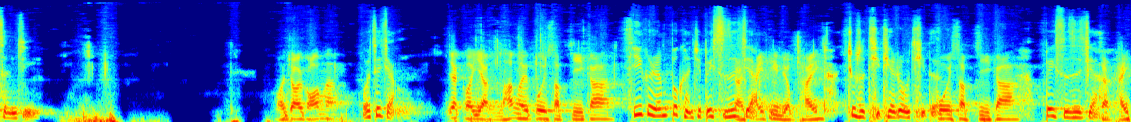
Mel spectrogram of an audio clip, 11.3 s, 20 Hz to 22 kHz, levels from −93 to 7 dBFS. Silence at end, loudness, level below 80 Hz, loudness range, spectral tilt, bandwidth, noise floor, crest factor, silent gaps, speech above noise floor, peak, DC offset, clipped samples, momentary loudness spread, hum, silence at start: 0 s; -12 LUFS; -26 dBFS; 6 LU; -6 dB/octave; 17.5 kHz; -56 dBFS; 12 dB; none; 45 dB; 0 dBFS; under 0.1%; under 0.1%; 10 LU; none; 0 s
